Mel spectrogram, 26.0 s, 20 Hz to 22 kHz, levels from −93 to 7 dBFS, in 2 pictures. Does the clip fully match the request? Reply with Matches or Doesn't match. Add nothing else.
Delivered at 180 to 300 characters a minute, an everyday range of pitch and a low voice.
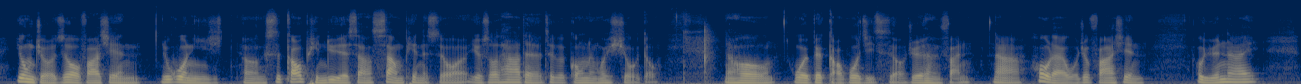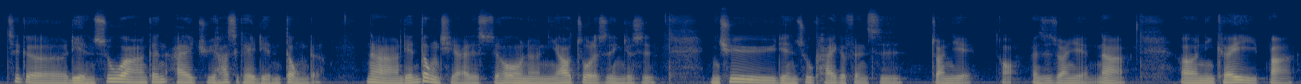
Matches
